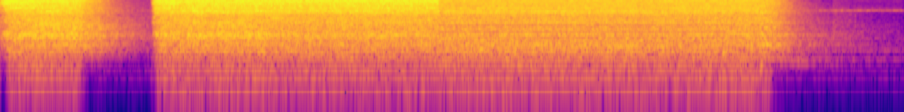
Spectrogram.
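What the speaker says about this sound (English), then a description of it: "you can even blow the air inside the turbine house" Compressed air blasts into a turbocharger turbine housing during a home repair: a brief loud hiss, a short gap, then a steady, forceful rushing blow for about three seconds that fades out.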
